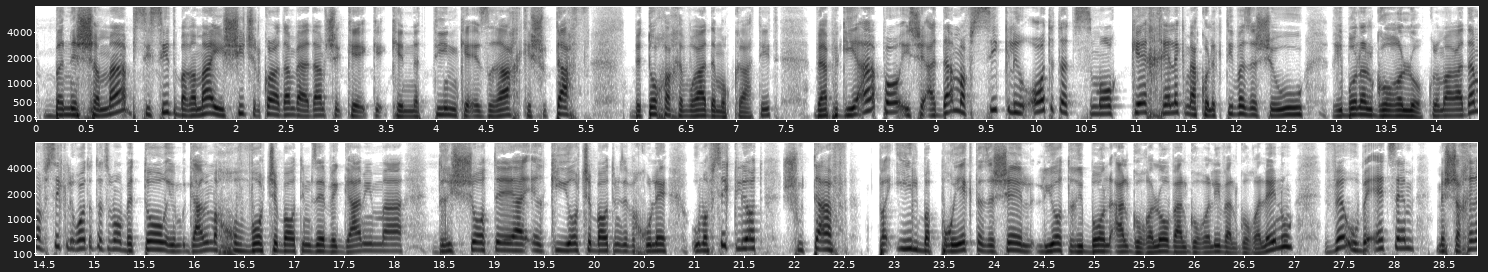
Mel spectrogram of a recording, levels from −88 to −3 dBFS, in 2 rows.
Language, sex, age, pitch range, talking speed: Hebrew, male, 20-39, 140-195 Hz, 150 wpm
